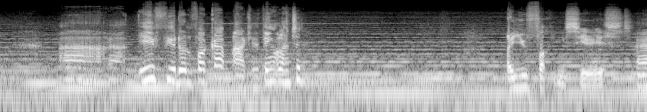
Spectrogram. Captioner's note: speaking in foreign language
